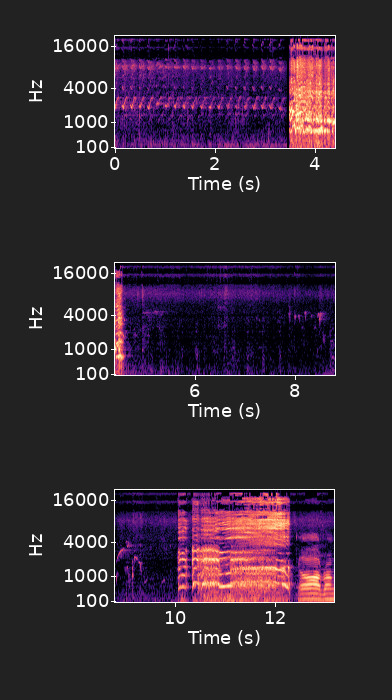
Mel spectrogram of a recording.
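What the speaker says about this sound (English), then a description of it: "I want to hear him gobble." A turkey gobbles loudly and close in a green, watered outback setting along the Canning Stock Route, two bursts of rapid rattling gobbles separated by quiet, with faint bird chatter at the start.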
